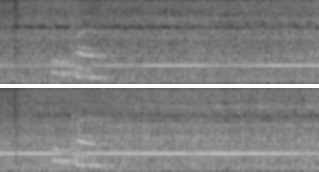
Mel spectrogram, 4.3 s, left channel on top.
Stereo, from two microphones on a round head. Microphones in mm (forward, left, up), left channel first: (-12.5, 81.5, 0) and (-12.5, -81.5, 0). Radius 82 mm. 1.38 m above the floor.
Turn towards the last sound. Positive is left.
turn(degrees=5)  # may be behind; listen again after turning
